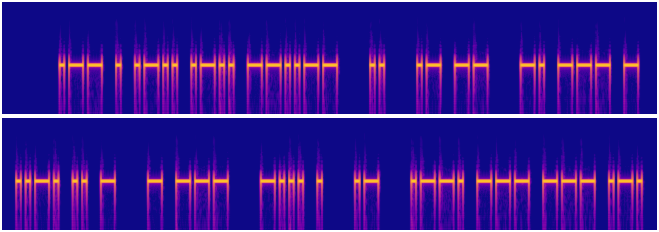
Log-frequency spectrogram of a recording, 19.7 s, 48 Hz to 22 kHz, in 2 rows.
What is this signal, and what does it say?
Morse code, heard as a keyed tone, about 17 wpm, 700 Hz. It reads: WELL, I AM NOT FIT TO BE A POOR
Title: Sentences from Top 1000 Words - Review Part 5 - 17wpm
